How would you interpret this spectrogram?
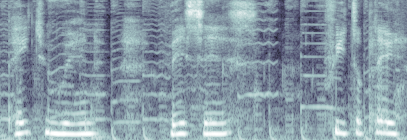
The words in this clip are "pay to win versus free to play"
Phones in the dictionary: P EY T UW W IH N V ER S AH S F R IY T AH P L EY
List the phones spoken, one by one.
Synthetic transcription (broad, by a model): P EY T UW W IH N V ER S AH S F IY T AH P L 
